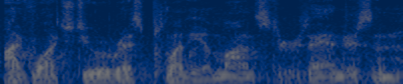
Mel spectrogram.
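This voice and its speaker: Over clear background noise, a man in a put-on character voice speaks at a moderate pace with a very deep, low, raspy voice and fairly even intonation. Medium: video game. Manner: dry, understated.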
